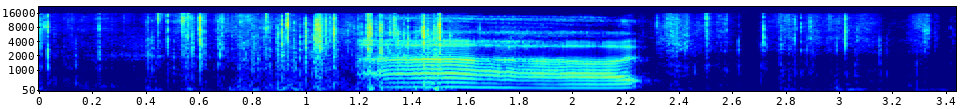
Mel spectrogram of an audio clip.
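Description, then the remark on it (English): Crackly paper crinkling as a crumpled paper flyer is pulled open, with a brief drawn-out vocal sound rising over the rustling midway before the crinkles continue. “I crumpled it. Well, uncrumple it. Give me that.”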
